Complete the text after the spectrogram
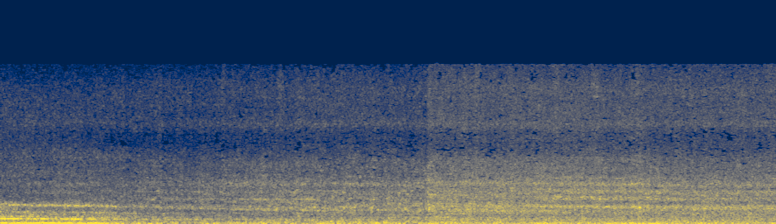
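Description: Wheels of a freight train of car-carrier wagons clatter and rumble over the rails.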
